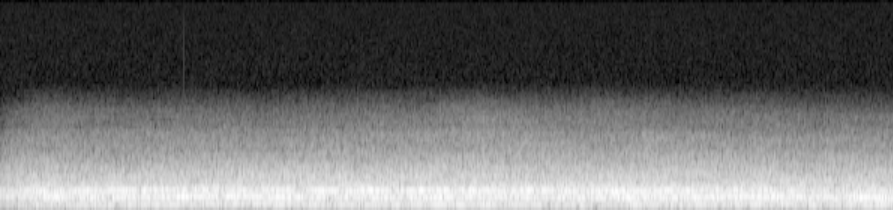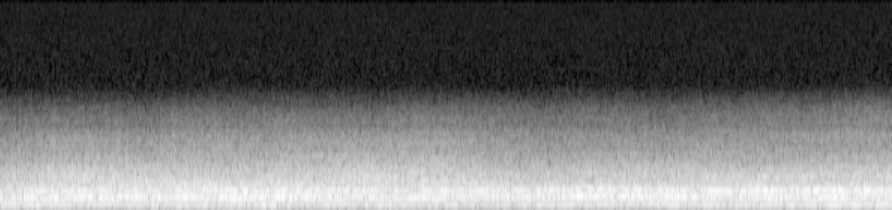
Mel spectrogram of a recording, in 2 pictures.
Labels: Is the sound a white noise?
yes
